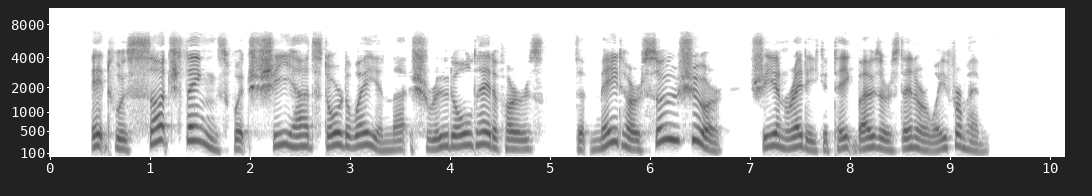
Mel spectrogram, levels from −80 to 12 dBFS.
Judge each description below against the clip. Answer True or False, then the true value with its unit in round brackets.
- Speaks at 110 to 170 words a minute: False (185 wpm)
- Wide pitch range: True (6.2 semitones)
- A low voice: False (190 Hz)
